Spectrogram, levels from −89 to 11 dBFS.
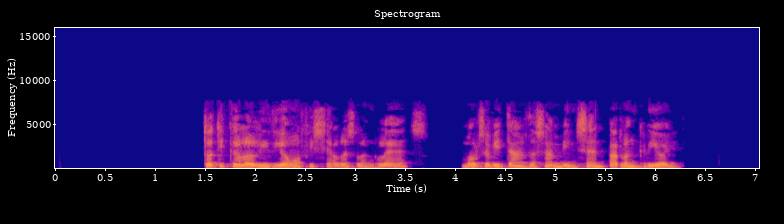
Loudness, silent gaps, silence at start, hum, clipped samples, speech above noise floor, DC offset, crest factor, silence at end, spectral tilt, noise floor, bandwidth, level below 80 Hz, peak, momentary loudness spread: -17 LUFS; 3.74-4.06 s; 1.5 s; none; under 0.1%; over 73 dB; under 0.1%; 18 dB; 0.8 s; -6 dB/octave; under -90 dBFS; 7.8 kHz; -60 dBFS; -2 dBFS; 8 LU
